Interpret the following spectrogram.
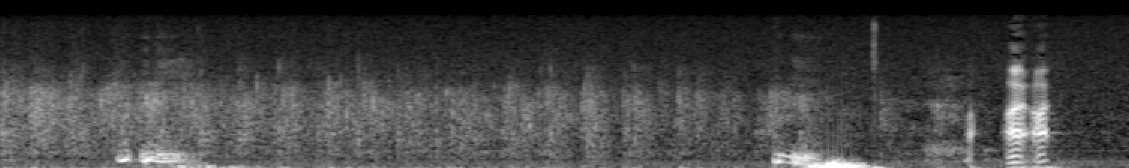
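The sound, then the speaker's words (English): An audience claps steadily for several seconds in a round of applause for its oldest members on an oldest members Sunday, a soft, diffuse patter with a few low thumps and sharper clicks near the end. “Let's give all of our oldest members a round of applause.”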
